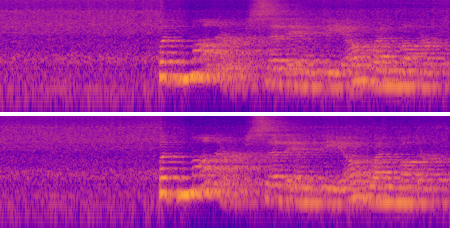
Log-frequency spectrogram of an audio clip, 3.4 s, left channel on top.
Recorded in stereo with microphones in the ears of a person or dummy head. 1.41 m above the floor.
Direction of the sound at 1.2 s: 35° right (ahead or behind).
